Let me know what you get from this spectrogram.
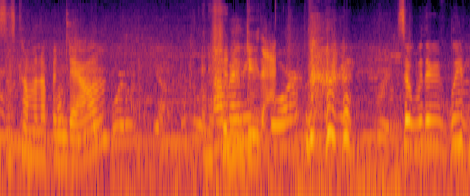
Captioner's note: laughs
